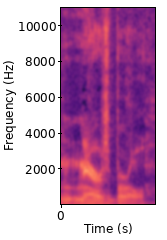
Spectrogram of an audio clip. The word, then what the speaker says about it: Knaresborough: It's called Narsboro. NerSboro. Nars, spelled with a K.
